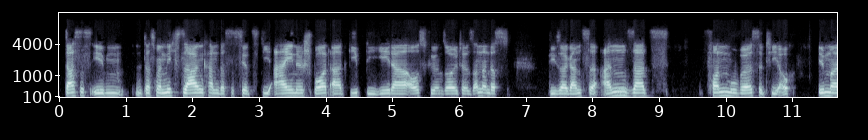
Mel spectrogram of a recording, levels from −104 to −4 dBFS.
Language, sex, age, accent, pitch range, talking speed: German, male, 20-39, German, 120-140 Hz, 145 wpm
